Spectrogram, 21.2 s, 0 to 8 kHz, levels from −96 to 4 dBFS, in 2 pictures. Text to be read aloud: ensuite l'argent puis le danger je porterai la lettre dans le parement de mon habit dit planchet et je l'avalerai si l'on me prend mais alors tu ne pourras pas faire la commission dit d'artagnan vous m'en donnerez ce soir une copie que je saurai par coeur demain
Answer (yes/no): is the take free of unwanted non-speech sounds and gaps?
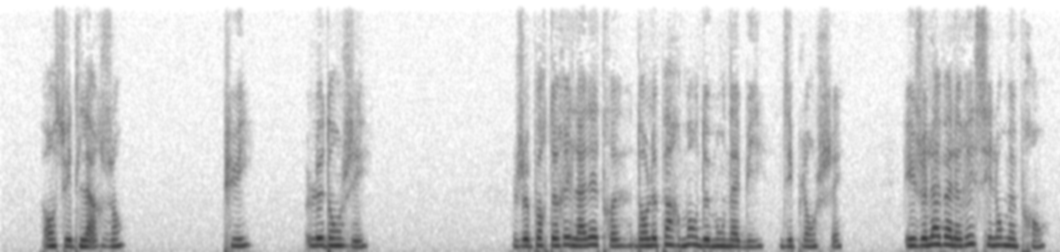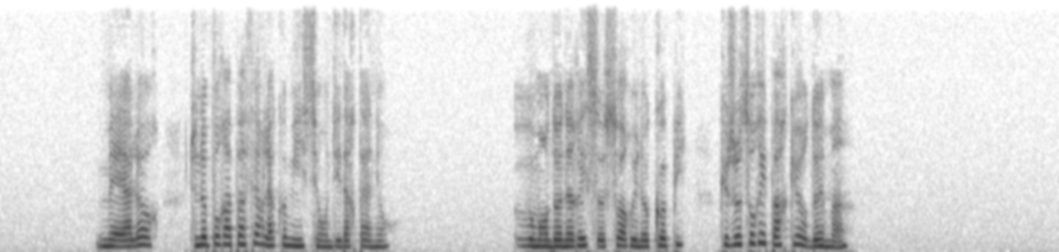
yes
